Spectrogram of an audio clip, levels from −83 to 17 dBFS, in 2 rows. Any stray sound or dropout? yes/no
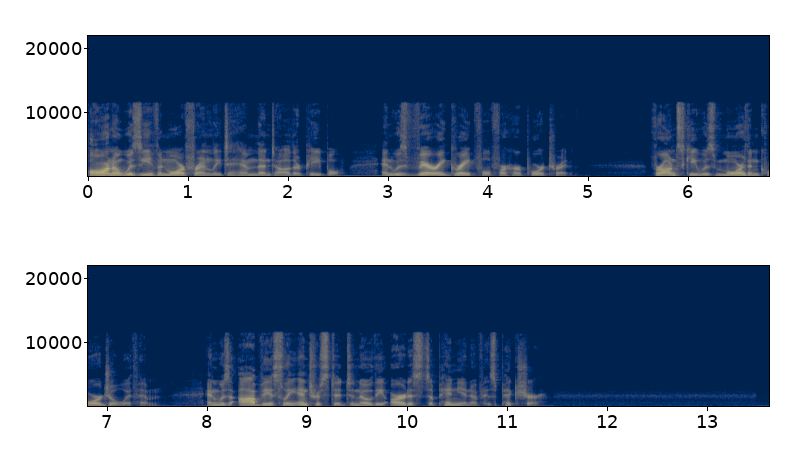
no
